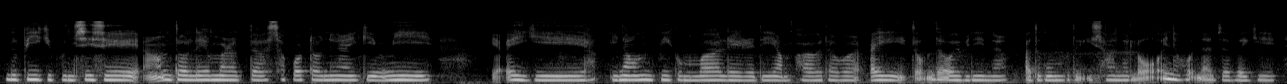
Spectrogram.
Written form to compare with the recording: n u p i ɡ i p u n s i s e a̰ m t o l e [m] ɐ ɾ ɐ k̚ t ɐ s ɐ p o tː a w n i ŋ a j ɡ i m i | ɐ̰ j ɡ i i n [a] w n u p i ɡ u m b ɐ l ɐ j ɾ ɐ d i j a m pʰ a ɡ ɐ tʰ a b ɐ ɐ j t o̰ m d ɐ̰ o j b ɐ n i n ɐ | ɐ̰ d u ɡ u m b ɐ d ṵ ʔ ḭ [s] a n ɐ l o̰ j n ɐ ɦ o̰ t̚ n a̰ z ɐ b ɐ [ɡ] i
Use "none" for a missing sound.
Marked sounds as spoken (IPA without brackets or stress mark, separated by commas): m, a, s, ɡ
